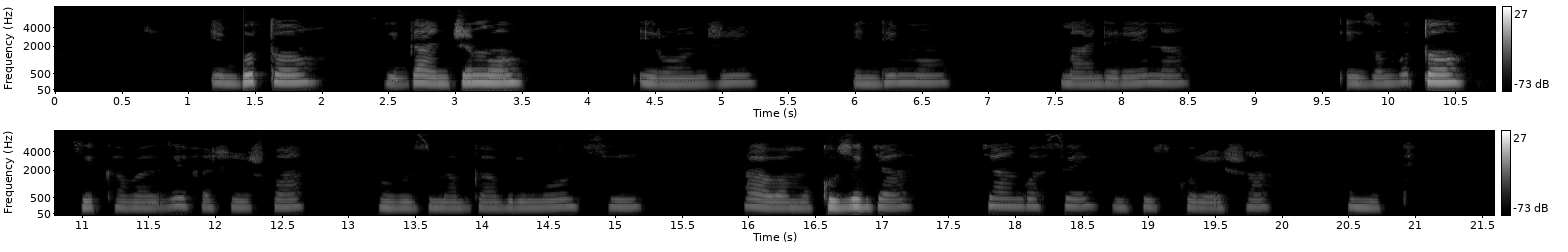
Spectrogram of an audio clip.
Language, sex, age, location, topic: Kinyarwanda, female, 18-24, Kigali, health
